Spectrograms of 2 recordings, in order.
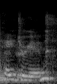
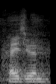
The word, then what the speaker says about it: Adrian: Not Hadrian. Adrian. I keep saying it wrong.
